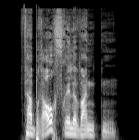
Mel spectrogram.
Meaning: inflection of verbrauchsrelevant: 1. strong genitive masculine/neuter singular 2. weak/mixed genitive/dative all-gender singular 3. strong/weak/mixed accusative masculine singular
- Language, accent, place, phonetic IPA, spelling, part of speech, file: German, Germany, Berlin, [fɛɐ̯ˈbʁaʊ̯xsʁeleˌvantn̩], verbrauchsrelevanten, adjective, De-verbrauchsrelevanten.ogg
